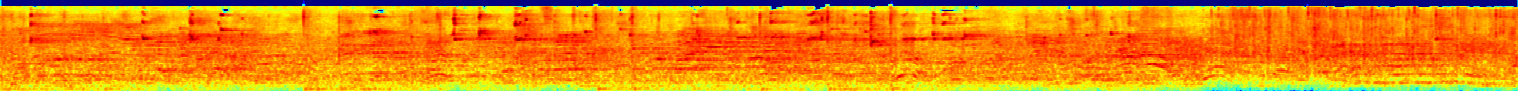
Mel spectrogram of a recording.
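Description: Sneakers squeak sharply on a wooden gym floor.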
